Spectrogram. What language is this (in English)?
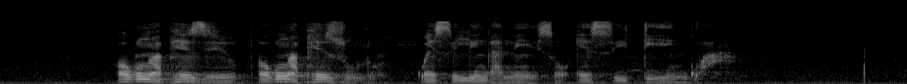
Zulu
